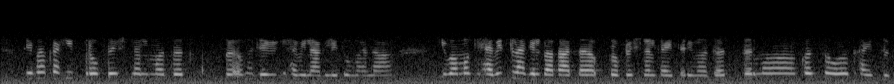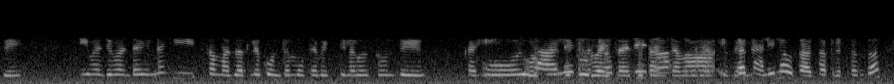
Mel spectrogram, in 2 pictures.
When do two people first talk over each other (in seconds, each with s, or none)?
13.8 s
